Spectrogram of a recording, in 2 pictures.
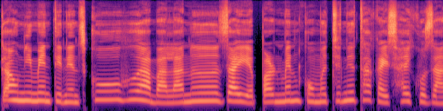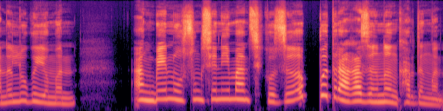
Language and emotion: Bodo, disgusted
